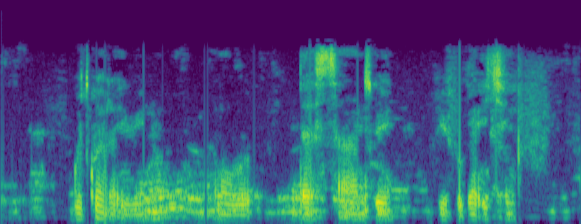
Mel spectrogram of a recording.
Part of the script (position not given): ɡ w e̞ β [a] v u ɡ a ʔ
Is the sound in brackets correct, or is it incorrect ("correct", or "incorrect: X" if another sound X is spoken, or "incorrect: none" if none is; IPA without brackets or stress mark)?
incorrect: i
